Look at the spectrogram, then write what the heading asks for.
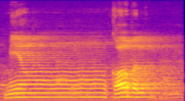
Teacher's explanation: nun sukun bertemu dengan qaf akan bertambah sifat dengungnya, lama kadar dengung akan bertambah karena dengung adalah bawaan dari nun, akan bertambah dia kalau bertemu dengan qaf.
